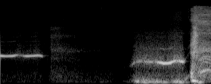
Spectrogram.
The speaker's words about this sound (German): du kannst nicht pfeifen, daran scheitert es.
